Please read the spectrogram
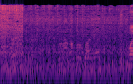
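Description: Honda TMX single-cylinder motorcycle engine running under a tricycle sidecar, with road noise, heard from on board; the sound changes abruptly about a third of a second in.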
